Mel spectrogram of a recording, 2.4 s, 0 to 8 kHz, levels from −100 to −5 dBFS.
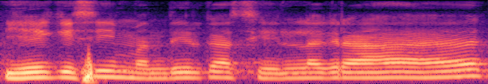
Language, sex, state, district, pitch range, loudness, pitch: Hindi, male, Uttar Pradesh, Lucknow, 145-160 Hz, -17 LUFS, 155 Hz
